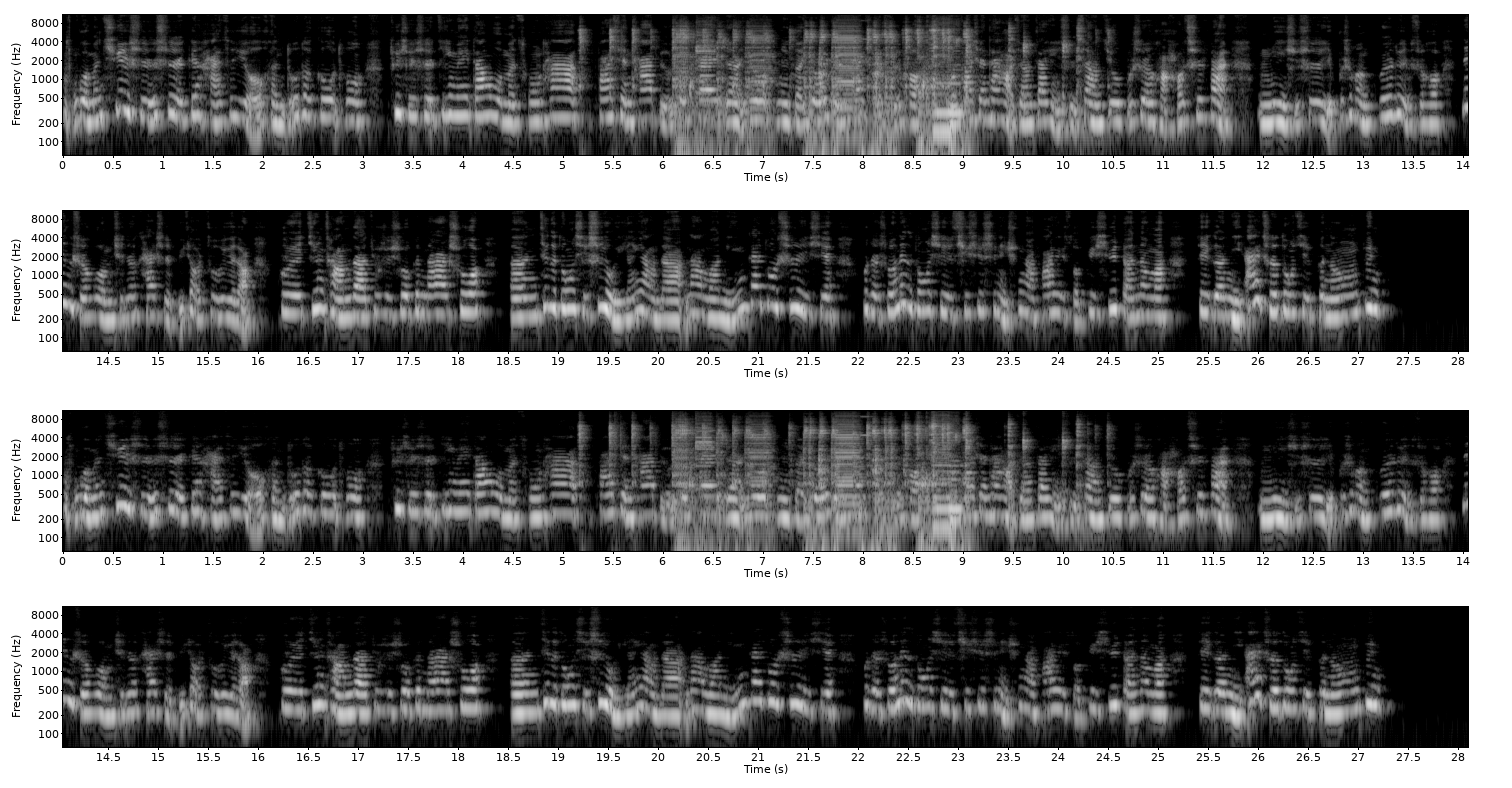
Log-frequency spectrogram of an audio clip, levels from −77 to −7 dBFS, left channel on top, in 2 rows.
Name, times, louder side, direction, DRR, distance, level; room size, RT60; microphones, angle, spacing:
voice 1, 0.0-27.2, left 1 dB, 60° left, 0.4 m, -30 dB
sound 1, 5.1-5.2 5.5-9.0 9.4-9.6 10.0-10.5, right 1 dB, 65° right, 1.1 m, -30 dB
2.6 x 2.0 x 2.6 m
head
